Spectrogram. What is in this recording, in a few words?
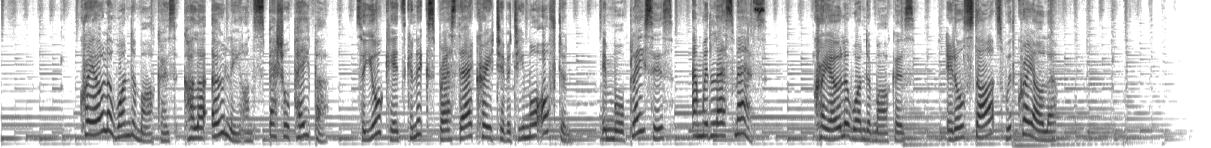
VO Reel; Crayola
